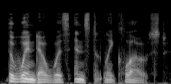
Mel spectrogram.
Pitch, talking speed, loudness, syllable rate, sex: 110 Hz, 175 wpm, -21 LUFS, 5.9 syllables/s, female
